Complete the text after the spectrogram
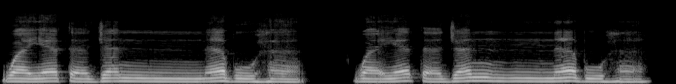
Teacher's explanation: Here we have nun with shadda in the middle of a word. It has a ghunna, so you hold the ghunna for 2 counts.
